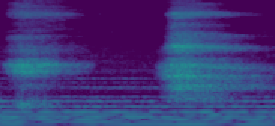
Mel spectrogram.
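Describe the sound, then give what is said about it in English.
A slow, deep breath is drawn in and let out in two long, airy phases, each swelling and fading, over a soft, sustained musical drone. “I invite you just to take a nice deep breath.”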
